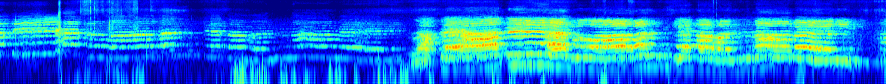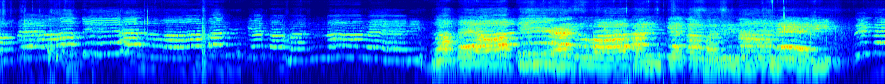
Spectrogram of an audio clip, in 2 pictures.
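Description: Schoolchildren singing a school assembly song together in unison. Quieter passages alternate with louder ones where the full group sings, swelling about six seconds in and again about twenty seconds in.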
